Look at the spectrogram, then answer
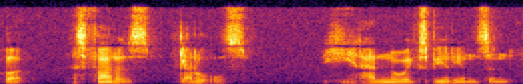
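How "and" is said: ordinary delivery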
